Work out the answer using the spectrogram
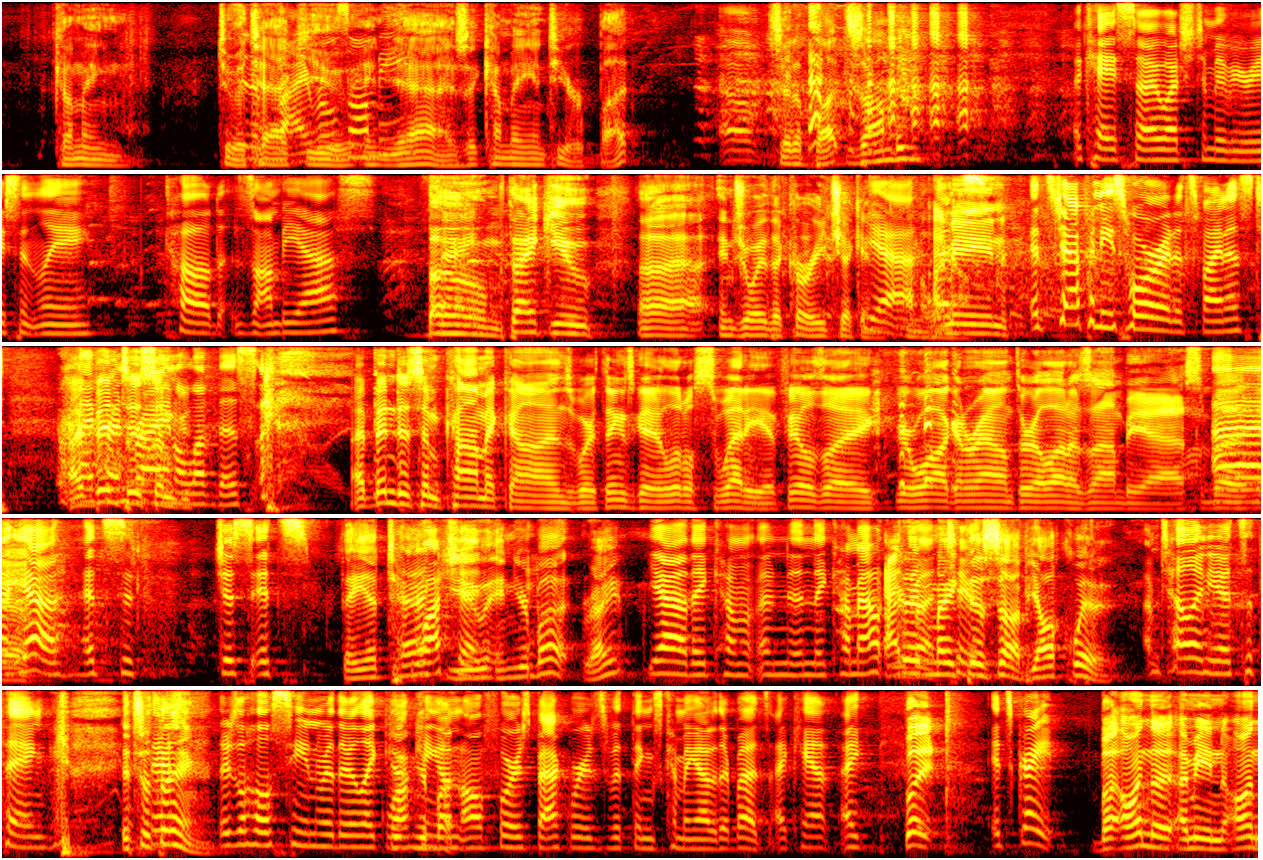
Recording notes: Talking Strange records Live at the Ethereal Horror Fest in Austin, Texas. Episode recorded in front of an audience.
